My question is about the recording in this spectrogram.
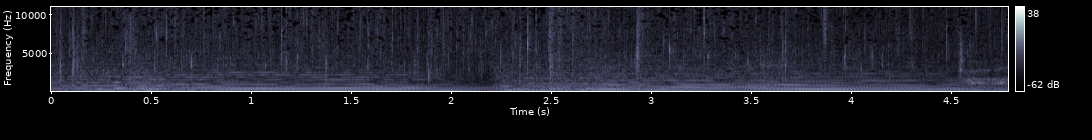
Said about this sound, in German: Ah, mei, wie das schön brutzelt da in der Pfanne. Aber das wird gut. Innen schön saftig und außen knusprig.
